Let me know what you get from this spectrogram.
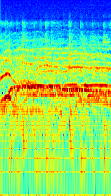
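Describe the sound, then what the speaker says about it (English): Women at a wedding reception scream together on cue, a burst of many high, sustained shrieks blending into a loud, wavering chorus that holds for a couple of seconds. "on the count of three, all ladies scream"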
